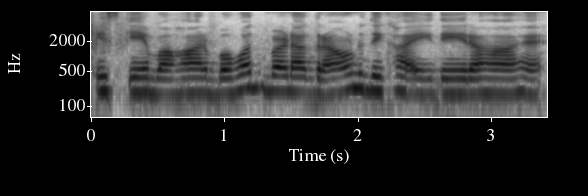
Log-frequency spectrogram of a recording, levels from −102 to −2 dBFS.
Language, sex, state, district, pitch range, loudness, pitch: Hindi, female, Haryana, Charkhi Dadri, 175-200 Hz, -14 LUFS, 185 Hz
